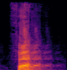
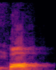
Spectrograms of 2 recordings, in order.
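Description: First: The consonant is light and plain. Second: The consonant is heavy and emphatic. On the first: The speaker calls it right. "you read it light" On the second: The speaker calls it wrong. "Don't say fa. You start with the letter with the fa as musta'li. That's wrong"

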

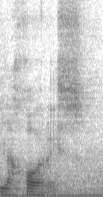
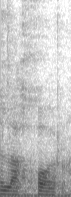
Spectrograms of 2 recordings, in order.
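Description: First: The word ends with an extra -ris syllable. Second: The word ends on the r sound. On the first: The speaker calls it wrong. "όχι Λαχόρης" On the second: The speaker calls it right. "η κανονική προφορά είναι Λαχόρ"

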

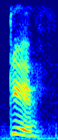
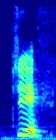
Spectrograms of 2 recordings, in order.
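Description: First: The word begins with a hard G sound. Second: The word begins with a J sound. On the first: The speaker calls it right. "It's GIF. because a Jiffy bag is something totally different" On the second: The speaker calls it wrong. "said it wrong"

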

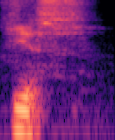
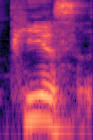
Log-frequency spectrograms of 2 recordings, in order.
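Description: First: The name starts without a P sound. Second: The name starts with a P sound. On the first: The speaker calls it right. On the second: The speaker calls it wrong.

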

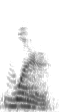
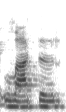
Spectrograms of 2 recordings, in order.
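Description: First: The W is said with rounded lips. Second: The W is said without lip rounding. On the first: The speaker calls it right. "that is rounded" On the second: The speaker calls it wrong. "that's the typical way South Indians say sometimes"

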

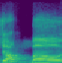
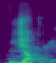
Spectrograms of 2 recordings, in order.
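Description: First: The final b is released loudly with an extra vowel. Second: The final b is small and barely released. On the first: The speaker calls it wrong. "không đọc job bờ nhá" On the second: The speaker calls it right. "nó nhỏ như thế"

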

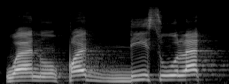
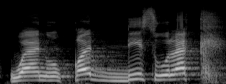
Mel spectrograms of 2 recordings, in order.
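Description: First: The final k has no puff of breath. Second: The final k has an exaggerated puff of breath. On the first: "dia tidak mengalirkan nafas atau tidak memercikan nafas sehingga hilang sifat hamsnya" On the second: "justru dia berlebihan"

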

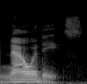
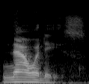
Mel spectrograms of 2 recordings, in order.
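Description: First: It has three syllables, with a middle vowel. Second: It has three syllables, with a middle vowel.

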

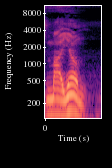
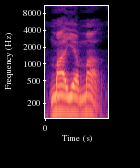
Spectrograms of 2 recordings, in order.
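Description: First: The word ends with an 'im' sound. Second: The word ends with an 'ama' sound. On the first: The speaker calls it right. "it's Mayim" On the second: The speaker calls it wrong. "You're never supposed to pronounce it Mayama"

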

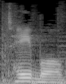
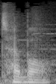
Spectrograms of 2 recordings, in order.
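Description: First: The first vowel is full and stressed. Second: The first vowel is reduced and unstressed. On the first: "chữ table bình thường á" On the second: "sẽ bị giảm nhấn thành là table"

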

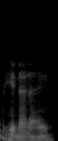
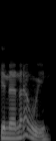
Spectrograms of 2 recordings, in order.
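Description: First: The name ends in 'nai' without a w sound. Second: The name ends in 'nawi' with a w sound. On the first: The speaker calls it wrong. "It's not Hinanai" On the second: The speaker calls it right. "It's Hinanawi"

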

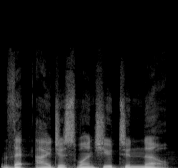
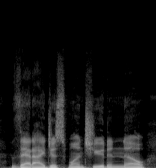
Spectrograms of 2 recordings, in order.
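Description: First: The T is held with a brief stop. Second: The T links into 'I' like an R. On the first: "Ele vai fazer essa pausa aqui, breve pausa. Ele vai segurar esse T" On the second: "se você quiser conectar com o som do R"

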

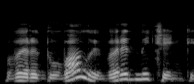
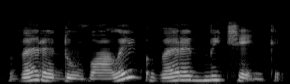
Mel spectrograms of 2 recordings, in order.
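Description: First: It is read at a faster pace. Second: It is read slowly and calmly. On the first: "Давайте швидше спробуємо" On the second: "Давайте ще раз спокійно і повільно"

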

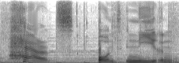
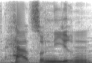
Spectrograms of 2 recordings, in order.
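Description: First: It is said with an English-sounding accent. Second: It is said with a German accent. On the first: The speaker calls it wrong. "my German sounds a little bit more English than it should be" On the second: The speaker calls it right. "To say it right in German"

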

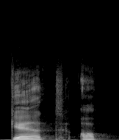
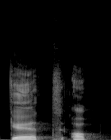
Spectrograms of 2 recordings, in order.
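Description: The two takes are said the same way.

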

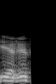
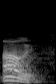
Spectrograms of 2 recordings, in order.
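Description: First: The first vowel is an 'e' sound. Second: The first vowel is an 'a' sound. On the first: The word stands at the start of a verse. "Si c'est au début du Pasuk, on dit Eretz avec Segol" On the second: The word stands at the end of a verse. "Si c'est à la fin du Pasuk, on ne dit pas Eretz, on dit Aretz avec Patach"

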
